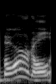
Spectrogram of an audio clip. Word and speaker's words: Bartle: says that indicates the other monster this is Bartle pronounced Bartle in your tongue Bardo smiles and act it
